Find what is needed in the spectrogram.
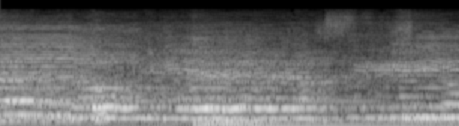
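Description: A church choir singing a hymn over a steady, sustained low accompaniment.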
